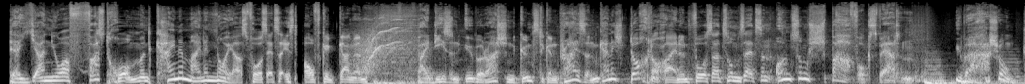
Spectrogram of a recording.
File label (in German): Funkspot mit englischem Akzent; Edeka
